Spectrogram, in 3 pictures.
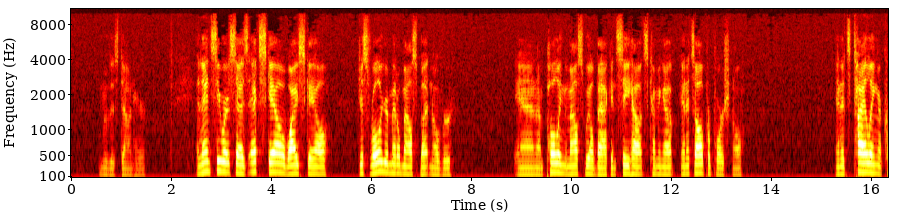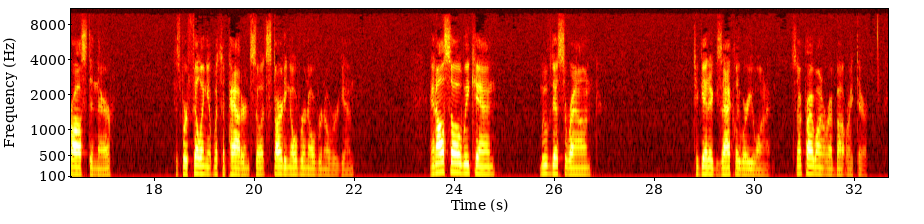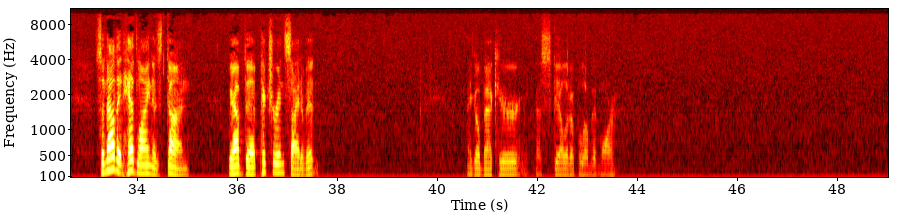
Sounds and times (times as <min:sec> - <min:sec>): Speech: 0:00.6 - 0:01.6, 0:02.5 - 0:07.7, 0:08.9 - 0:13.5, 0:15.3 - 0:17.2, 0:18.4 - 0:22.1, 0:23.5 - 0:24.9, 0:25.7 - 0:27.0, 0:28.8 - 0:32.4, 0:33.2 - 0:35.1, 0:35.8 - 0:37.7, 0:40.6 - 0:43.7.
